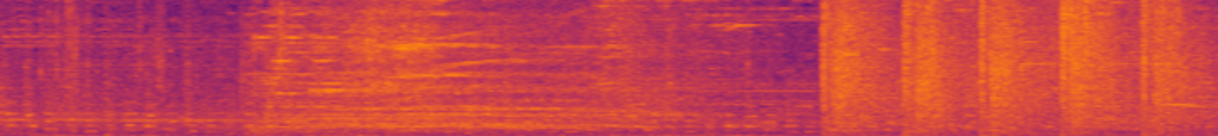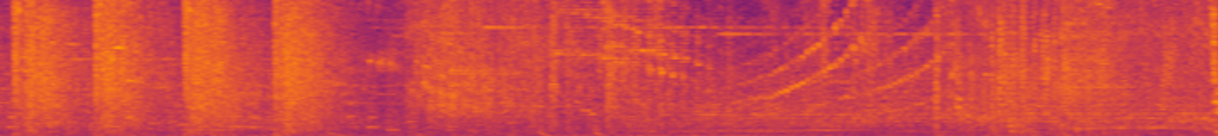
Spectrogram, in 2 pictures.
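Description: Gunfire during a double boss fight in a video game: a quick string of evenly spaced loud shots in the middle, with battle noise and clanking mechanisms before and after.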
